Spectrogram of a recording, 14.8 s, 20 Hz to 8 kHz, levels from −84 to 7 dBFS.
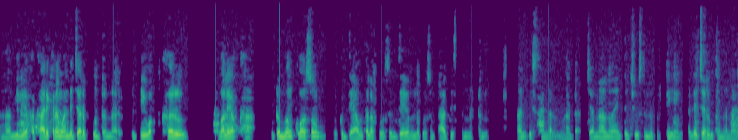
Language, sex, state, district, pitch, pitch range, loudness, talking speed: Telugu, male, Andhra Pradesh, Krishna, 100 Hz, 95-100 Hz, -22 LUFS, 95 wpm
